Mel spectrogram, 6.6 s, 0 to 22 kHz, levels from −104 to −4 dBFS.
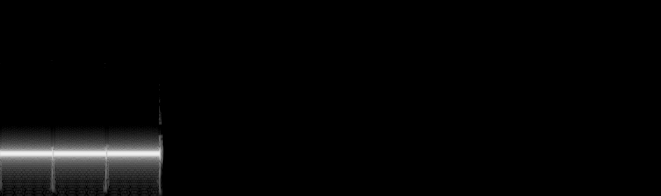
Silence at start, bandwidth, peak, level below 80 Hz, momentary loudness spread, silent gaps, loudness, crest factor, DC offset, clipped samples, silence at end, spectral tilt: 0 s; 1 kHz; -10 dBFS; under -90 dBFS; 4 LU; none; -14 LUFS; 10 dB; under 0.1%; under 0.1%; 5 s; 22 dB/octave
